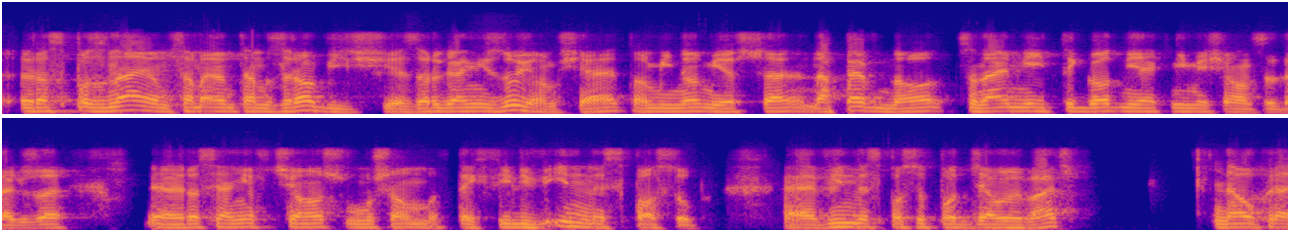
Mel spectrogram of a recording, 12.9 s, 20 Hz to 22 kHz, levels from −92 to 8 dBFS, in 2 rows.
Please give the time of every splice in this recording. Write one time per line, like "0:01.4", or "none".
none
